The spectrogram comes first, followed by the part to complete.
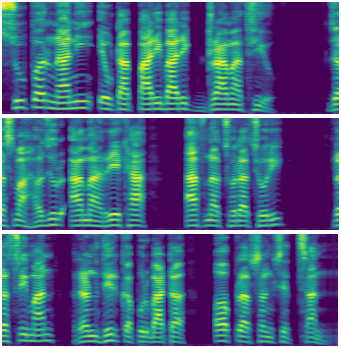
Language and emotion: Nepali, neutral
